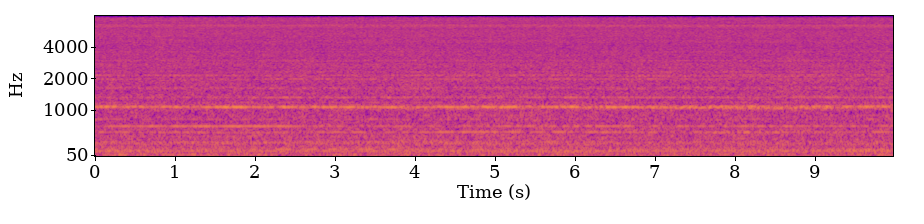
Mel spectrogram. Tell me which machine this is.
fan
